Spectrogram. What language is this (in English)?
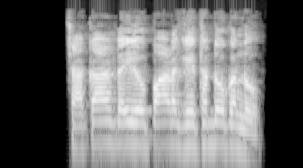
Sindhi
